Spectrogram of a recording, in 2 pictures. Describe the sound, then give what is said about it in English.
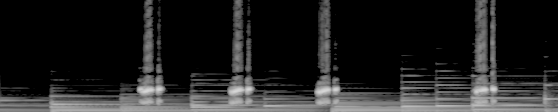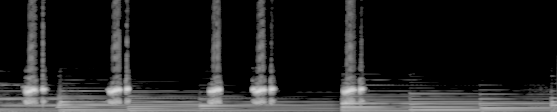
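Nine short, sharp frog croaks repeat at a fairly even pace, each a bright burst over a backdrop of stepping, sustained musical tones. “Frog.”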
